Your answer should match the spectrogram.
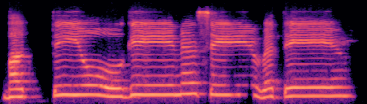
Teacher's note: Yogen sevate makes the na sound half. It has to be a complete na sound.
